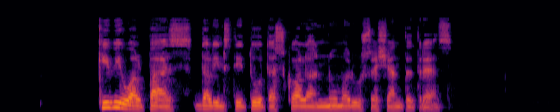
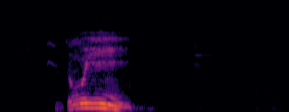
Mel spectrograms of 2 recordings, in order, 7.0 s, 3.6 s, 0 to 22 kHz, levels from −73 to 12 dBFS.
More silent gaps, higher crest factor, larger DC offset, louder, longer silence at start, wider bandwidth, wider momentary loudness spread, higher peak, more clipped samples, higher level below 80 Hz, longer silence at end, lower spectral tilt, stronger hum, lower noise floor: neither; about the same, 20 dB vs 18 dB; neither; first, -21 LUFS vs -25 LUFS; first, 1.25 s vs 0.85 s; first, 11.5 kHz vs 7.2 kHz; second, 10 LU vs 18 LU; first, -2 dBFS vs -12 dBFS; neither; first, -66 dBFS vs -74 dBFS; second, 1.4 s vs 2 s; second, -4.5 dB/octave vs -7.5 dB/octave; neither; second, -76 dBFS vs -89 dBFS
